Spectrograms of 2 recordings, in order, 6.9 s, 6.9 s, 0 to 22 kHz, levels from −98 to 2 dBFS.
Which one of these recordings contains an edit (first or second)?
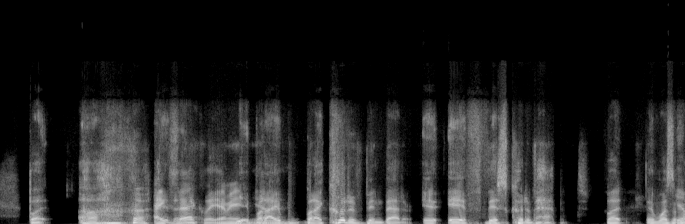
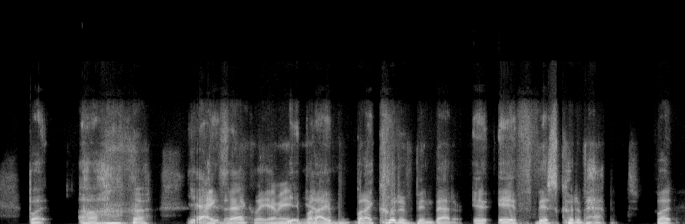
first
